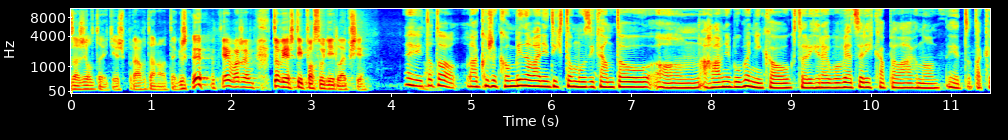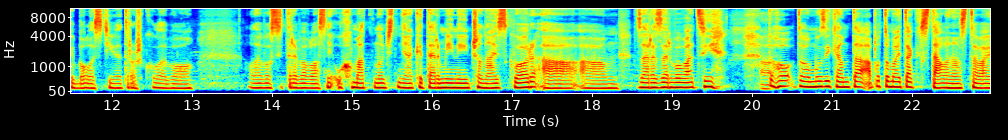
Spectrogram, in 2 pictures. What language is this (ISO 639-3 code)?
slk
